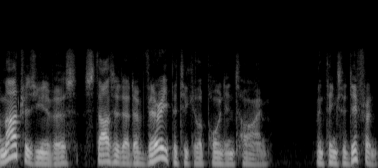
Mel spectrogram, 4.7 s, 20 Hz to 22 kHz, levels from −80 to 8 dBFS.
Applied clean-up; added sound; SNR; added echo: none; none; none; none.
